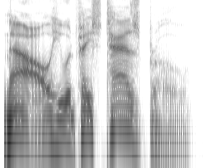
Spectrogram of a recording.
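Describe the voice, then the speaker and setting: A man narrating a novel in a grave, measured manner, his voice sitting low. The pitch moves a lot to carry the tension. Recorded close and dry. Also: huge pitch swings, vocal fry, a bit bright, no room sound. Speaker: audiobook narrator. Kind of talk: scripted narration.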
